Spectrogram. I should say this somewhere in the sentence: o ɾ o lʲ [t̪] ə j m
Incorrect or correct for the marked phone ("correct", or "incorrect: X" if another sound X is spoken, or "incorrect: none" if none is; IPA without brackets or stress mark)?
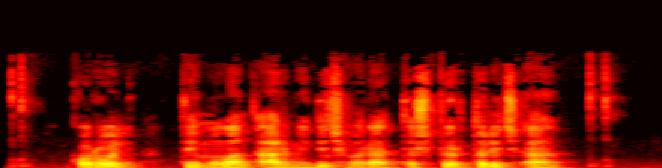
correct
